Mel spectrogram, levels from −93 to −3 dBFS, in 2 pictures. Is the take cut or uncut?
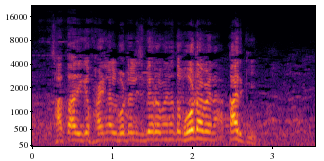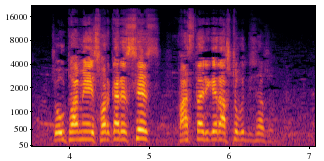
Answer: uncut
